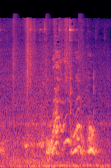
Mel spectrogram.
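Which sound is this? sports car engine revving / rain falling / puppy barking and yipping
puppy barking and yipping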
